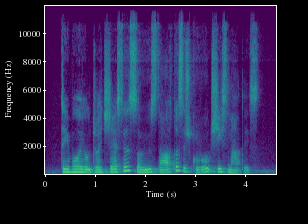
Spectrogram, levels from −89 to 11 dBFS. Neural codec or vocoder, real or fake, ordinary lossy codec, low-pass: codec, 16 kHz in and 24 kHz out, 0.9 kbps, LongCat-Audio-Codec, fine tuned four codebook decoder; fake; Opus, 24 kbps; 10.8 kHz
